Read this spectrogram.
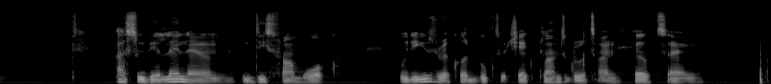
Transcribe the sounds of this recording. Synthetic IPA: aswidelɛ̃nəndisfamwɔk | widejuzɹɛkʰɔd̚buk̚tʰut͡ʃʰɛk̚pʰlãntɡɹotãnhɛltɛm

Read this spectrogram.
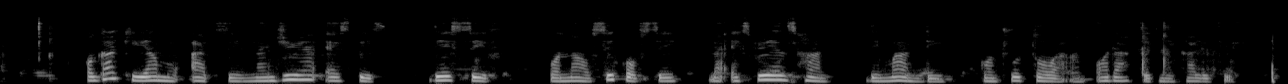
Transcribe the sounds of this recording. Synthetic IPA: ɔɡakʰijamoadsenaɪd͡ʒiɹiãnɛspes | desef | fɔnaʊsekɔfse | na̰ʔɛkspiɹiɛ̃nshãnd | demãnde | kɔ̃ntʰɹoltʰɔwaʔãnɔdatʰɛknikʰalitʰḭ

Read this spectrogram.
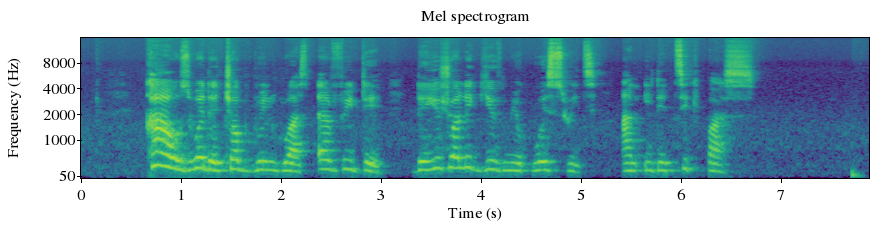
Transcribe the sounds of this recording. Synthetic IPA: kʰawzwedet͡ʃɔp̚ɡɹĩnɡɹasɛvɹide | dejuʒualiɡivmiokweswit | ãnidetʰikpas

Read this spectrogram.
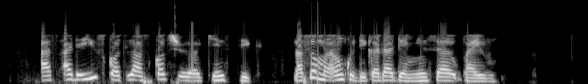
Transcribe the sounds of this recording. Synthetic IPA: ʔasadejuskɔtlaskɔtʃuɡakʲɪ̃nstik | nasomaʔaŋkudiɡadadɛmɪ̃nsabajɾu

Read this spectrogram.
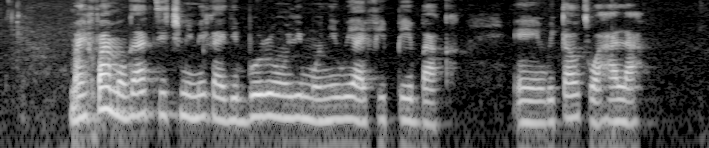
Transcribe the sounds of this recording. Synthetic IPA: maɪfamɔɡatit͡ʃmimekaideboɾoŋ̩̃limɔniweaɪfipebak | witaʊtaɦala

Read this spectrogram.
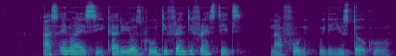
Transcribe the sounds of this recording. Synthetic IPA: asɛ̃najsḭkʰaɾiɔs̬ɡudifɹɛ̃ndifɹɛ̃ntstets | nafũnwidejustɔkʰṵ

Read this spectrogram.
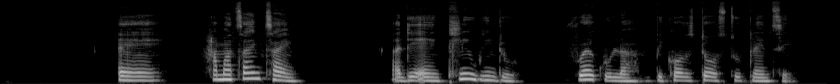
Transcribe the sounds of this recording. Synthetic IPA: ɛ̃ | hamãtʰãɪ̃ntʰãɪ̃m | a̰deɛ̃nkʰlĩnwĩndo | ɹɛɡjulabikʰɔsdɔstuplɛ̃ntʰi

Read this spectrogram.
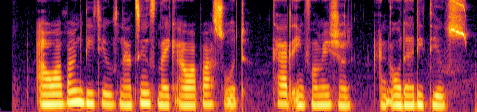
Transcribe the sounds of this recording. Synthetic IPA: ʔawəbãŋk̚ditʰelsnatĩnslaɪkʰawəpʰaswɔt | kʰadḭ̃nfɔmeʃɔ̃n | ʔãndɔdəditʰels

